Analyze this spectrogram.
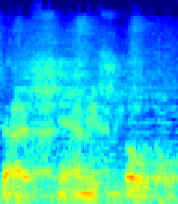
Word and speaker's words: Shami Stovall: Is it Shami Stovall, right? Yeah, that's exactly how you say it.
